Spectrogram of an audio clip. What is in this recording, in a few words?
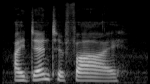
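"identify", English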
